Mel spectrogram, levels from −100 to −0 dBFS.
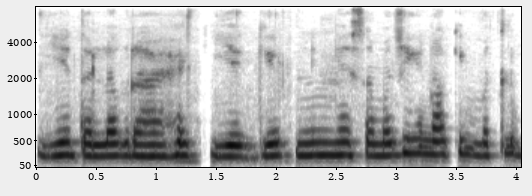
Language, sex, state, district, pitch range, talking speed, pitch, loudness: Hindi, female, Bihar, Araria, 220-235 Hz, 220 wpm, 225 Hz, -15 LUFS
